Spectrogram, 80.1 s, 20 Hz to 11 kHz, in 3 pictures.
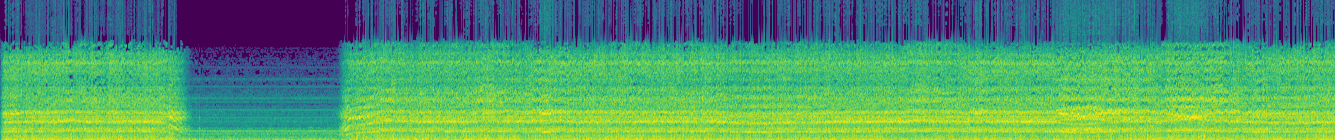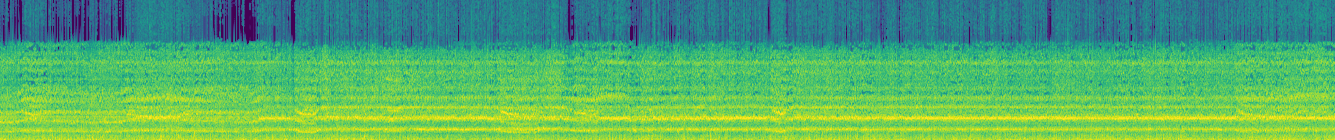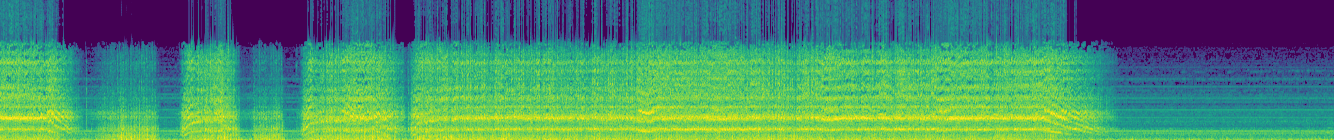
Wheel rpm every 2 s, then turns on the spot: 190, 150, 0, 100, 190, 200, 200, 190, 190, 200, 190, 200, 190, 190, 190, 200, 220, 230, 220, 220, 230, 230, 230, 230, 230, 230, 220, 80, 80, 80, 140, 210, 230, 230, 230, 230, 230, 50, 0, 0.
none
